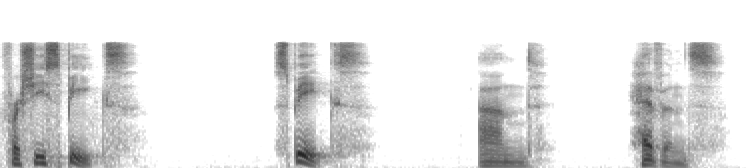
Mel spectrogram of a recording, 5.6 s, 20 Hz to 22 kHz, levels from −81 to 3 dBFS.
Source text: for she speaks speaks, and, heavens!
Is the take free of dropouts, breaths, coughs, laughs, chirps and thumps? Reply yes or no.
yes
